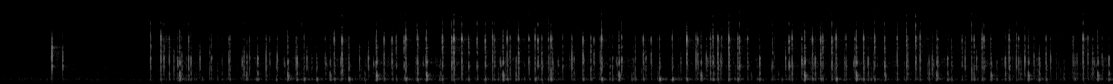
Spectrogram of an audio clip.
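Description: A J-02 WKL 60% mechanical keyboard on a desk mat, with lubed Tangerine switches, a carbon fiber plate, a gray aluminum case and white and green double-shot ABS keycaps, is typed on fast with the fingertips of both hands. A single click sounds near the start, then after a short pause comes a steady stream of rapid, crisp, bright keystrokes. Each keystroke is a short, dry clack with no low-end thump.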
